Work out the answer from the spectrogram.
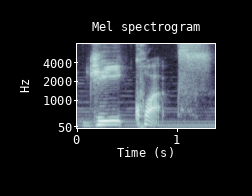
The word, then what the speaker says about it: GQuuuuuuX: for Mobile Suit gandam G quarks and yes that is how the title of this movie is pronounced and if you think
